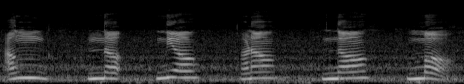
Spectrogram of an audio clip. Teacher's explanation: नासिका के साथ इनका क्रमशः कंठ, तालु, मूर्धा, दांत तथा ओष्ठ के स्पर्श से होता है, अतः इन्हें नासिकीय व्यंजन कहते हैं।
